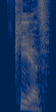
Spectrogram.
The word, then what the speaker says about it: Kiev: Kiev.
